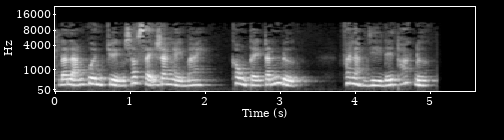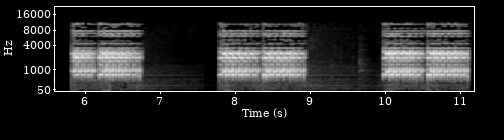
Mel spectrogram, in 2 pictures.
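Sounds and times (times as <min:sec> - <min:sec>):
speech: 0:00.0 - 0:05.1
telephone bell ringing: 0:05.8 - 0:06.8, 0:07.8 - 0:09.0, 0:10.0 - 0:11.1.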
